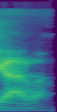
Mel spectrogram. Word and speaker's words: Yahowah: U so be aware God's name is pronouncable. It is Yahwa. There is no B sound in the original Hebrew language.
